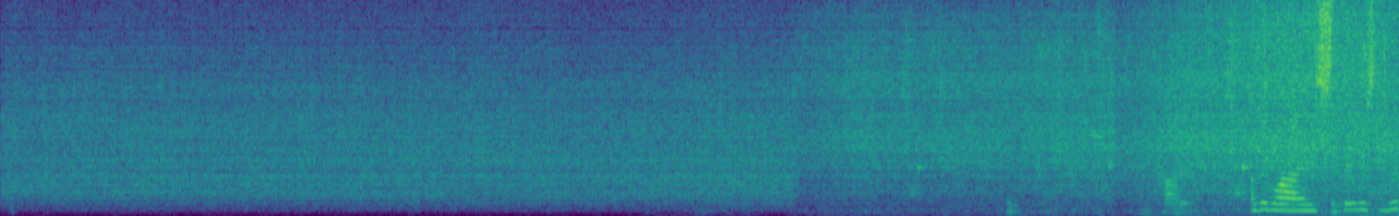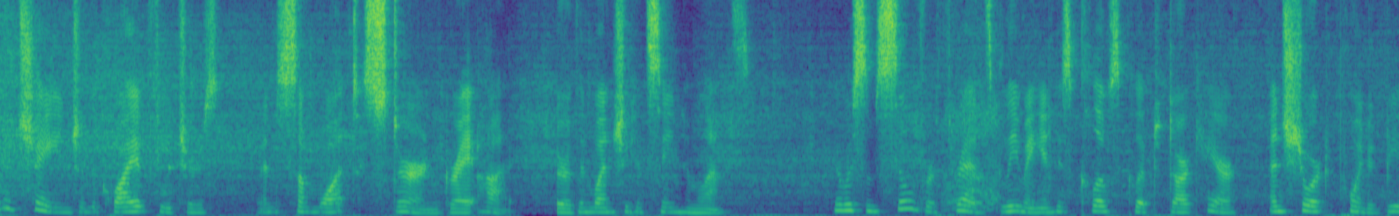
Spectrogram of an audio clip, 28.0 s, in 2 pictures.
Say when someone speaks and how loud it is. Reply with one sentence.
The talking can be heard from 11.4 to 27.9 s, at a steady volume.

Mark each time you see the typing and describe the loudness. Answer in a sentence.
You can't hear the typing here.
